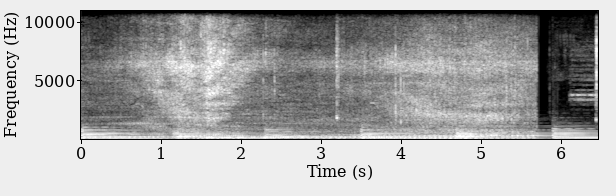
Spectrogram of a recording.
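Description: Background music: sustained low chords that change about once a second, with a brief dropout near the end.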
